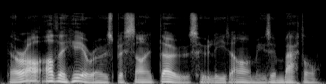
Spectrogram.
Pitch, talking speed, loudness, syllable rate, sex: 100 Hz, 200 wpm, -19 LUFS, 6.5 syllables/s, male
